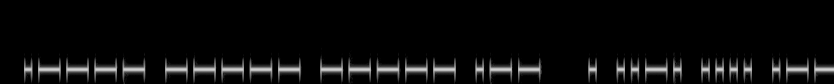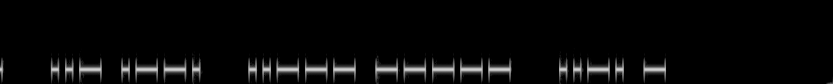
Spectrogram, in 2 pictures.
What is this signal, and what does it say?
Morse code, heard as a keyed tone, about 17 wpm, 700 Hz. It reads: 100W EFHW UP 20 FT
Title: K1USN SST QSO Practice 17wpm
